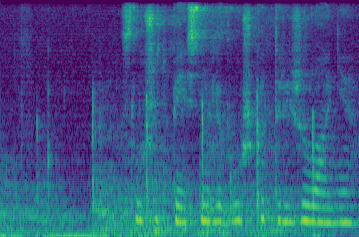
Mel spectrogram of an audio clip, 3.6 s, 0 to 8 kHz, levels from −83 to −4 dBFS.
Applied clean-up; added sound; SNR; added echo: none; Walk, footsteps; 7 dB; reverberation time 2.2 s.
